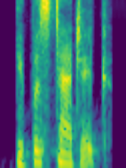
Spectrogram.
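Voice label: "hypostatic", Indian English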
